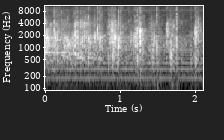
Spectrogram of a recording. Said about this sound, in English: But let's hear a huge round of applause for all of the service that they've given us.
